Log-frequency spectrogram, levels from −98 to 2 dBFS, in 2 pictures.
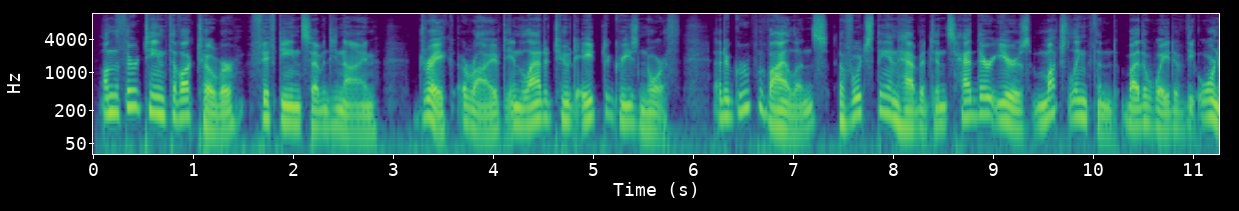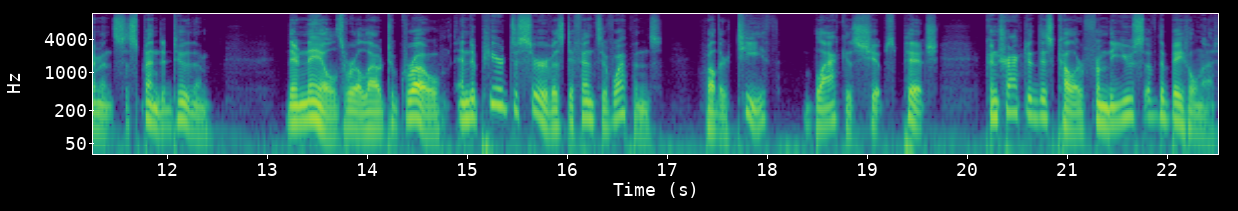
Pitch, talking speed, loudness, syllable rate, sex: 125 Hz, 180 wpm, -21 LUFS, 5.5 syllables/s, male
